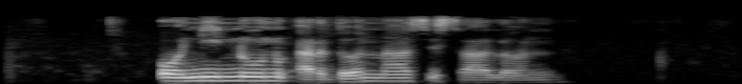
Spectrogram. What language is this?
Esperanto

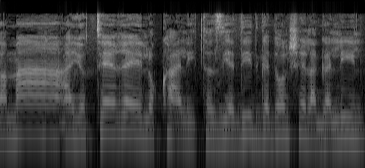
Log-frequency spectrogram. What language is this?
Hebrew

